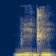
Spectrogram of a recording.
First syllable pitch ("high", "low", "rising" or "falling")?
low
